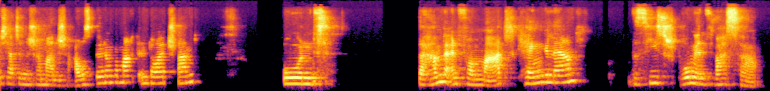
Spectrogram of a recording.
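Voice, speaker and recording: The delivery is fairly slow. Pitch moves up and down in an ordinary way. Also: woman. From Germany, North Rhine-Westphalia. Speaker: spiritual coach. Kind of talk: casual interview chat. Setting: online call.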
